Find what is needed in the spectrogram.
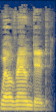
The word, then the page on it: well rounded: American English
